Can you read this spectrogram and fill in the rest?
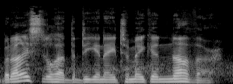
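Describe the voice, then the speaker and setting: A man's voice: medium pitch, quick pace, a bit bright, a little hiss or hum, lightly acted. A man playing an ancient, arrogant angel lord, a gloating villain who speaks with grandiose contempt in a fantasy audio drama.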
